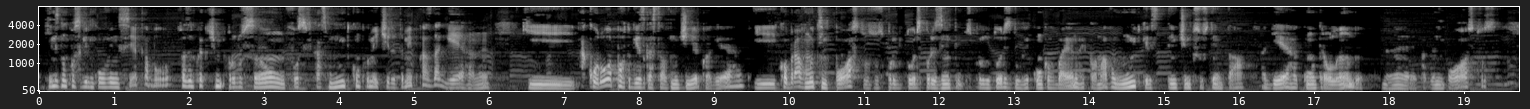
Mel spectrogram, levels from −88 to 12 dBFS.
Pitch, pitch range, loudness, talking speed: 145 Hz, 130-180 Hz, -21 LUFS, 180 wpm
